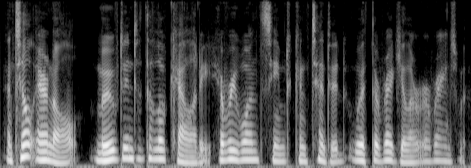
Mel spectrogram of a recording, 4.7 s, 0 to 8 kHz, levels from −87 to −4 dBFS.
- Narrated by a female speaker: No, male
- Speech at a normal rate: Yes, average, 180 wpm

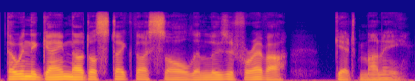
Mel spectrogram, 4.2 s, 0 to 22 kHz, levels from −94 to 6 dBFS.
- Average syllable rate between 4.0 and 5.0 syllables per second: No, 5.4 syllables/s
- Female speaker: No, male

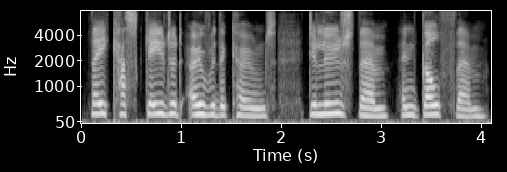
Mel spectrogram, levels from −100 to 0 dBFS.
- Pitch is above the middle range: Yes, high, 230 Hz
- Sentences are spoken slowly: Yes, slow, 130 wpm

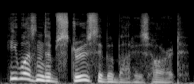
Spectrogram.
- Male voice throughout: Yes, male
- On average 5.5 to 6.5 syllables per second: Yes, 5.8 syllables/s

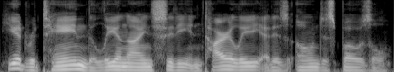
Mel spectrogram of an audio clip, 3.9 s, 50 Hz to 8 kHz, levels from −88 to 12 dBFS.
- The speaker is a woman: No, male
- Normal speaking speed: Yes, average, 165 wpm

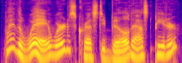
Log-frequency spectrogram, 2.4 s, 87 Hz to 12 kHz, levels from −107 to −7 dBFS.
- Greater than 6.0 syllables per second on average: No, 5.7 syllables/s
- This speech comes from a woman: No, male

